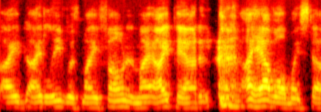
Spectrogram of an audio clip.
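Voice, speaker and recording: Fairly slow delivery in an ordinary speaking voice, pitch varying in an ordinary way. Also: man. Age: 60s. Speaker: health club owner. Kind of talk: panel discussion.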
